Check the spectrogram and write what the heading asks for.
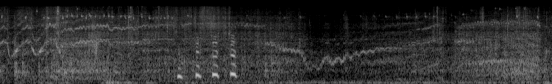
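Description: Brushless electric motor of an ECX Ruckus 1/10-scale RC monster truck whining as it is driven hard, the pitch rising and falling with the throttle and climbing again in the second half. A quick run of four short, sharp sounds comes about two seconds in.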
